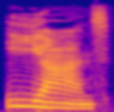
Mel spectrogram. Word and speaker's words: eons: interesting word is eons you've got two vowels in there two consonants very short two syllables eons eons it means many many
